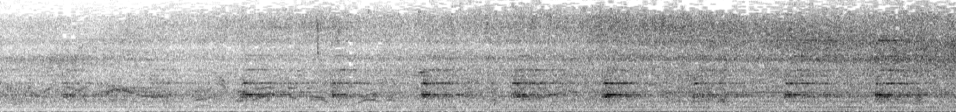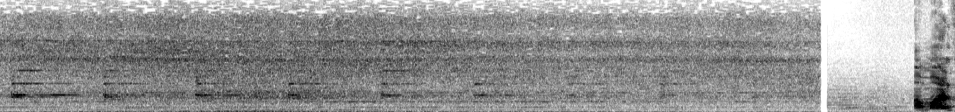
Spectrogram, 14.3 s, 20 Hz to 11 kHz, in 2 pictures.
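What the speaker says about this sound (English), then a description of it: "the last train that I got was Amtrak 43" An Amtrak passenger train rolls past on the Norfolk Southern Pittsburgh Line near Altoona, a steady distant rumble of wheels and engine held evenly throughout, ending with a brief louder burst.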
